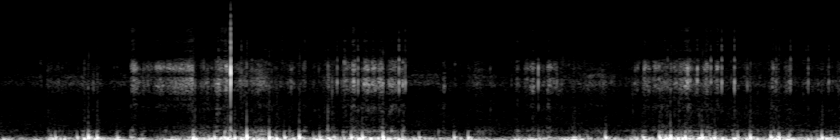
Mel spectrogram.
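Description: Mountain bike riding down a forest singletrack, heard from a bike- or rider-mounted camera: a jostling rumble on the microphone, many small knocks and rattles over the rough trail, and a higher buzzing that comes and goes in stretches.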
